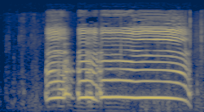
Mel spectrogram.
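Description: A rooster on a Devon pasture farm raising soya-free chickens crows once, loud and close: a short clipped opening note, a brief break, then a long sustained cock-a-doodle-doo that trails off, over quiet background.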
